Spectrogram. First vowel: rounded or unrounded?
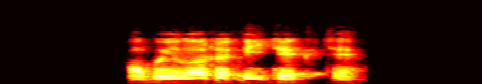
rounded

